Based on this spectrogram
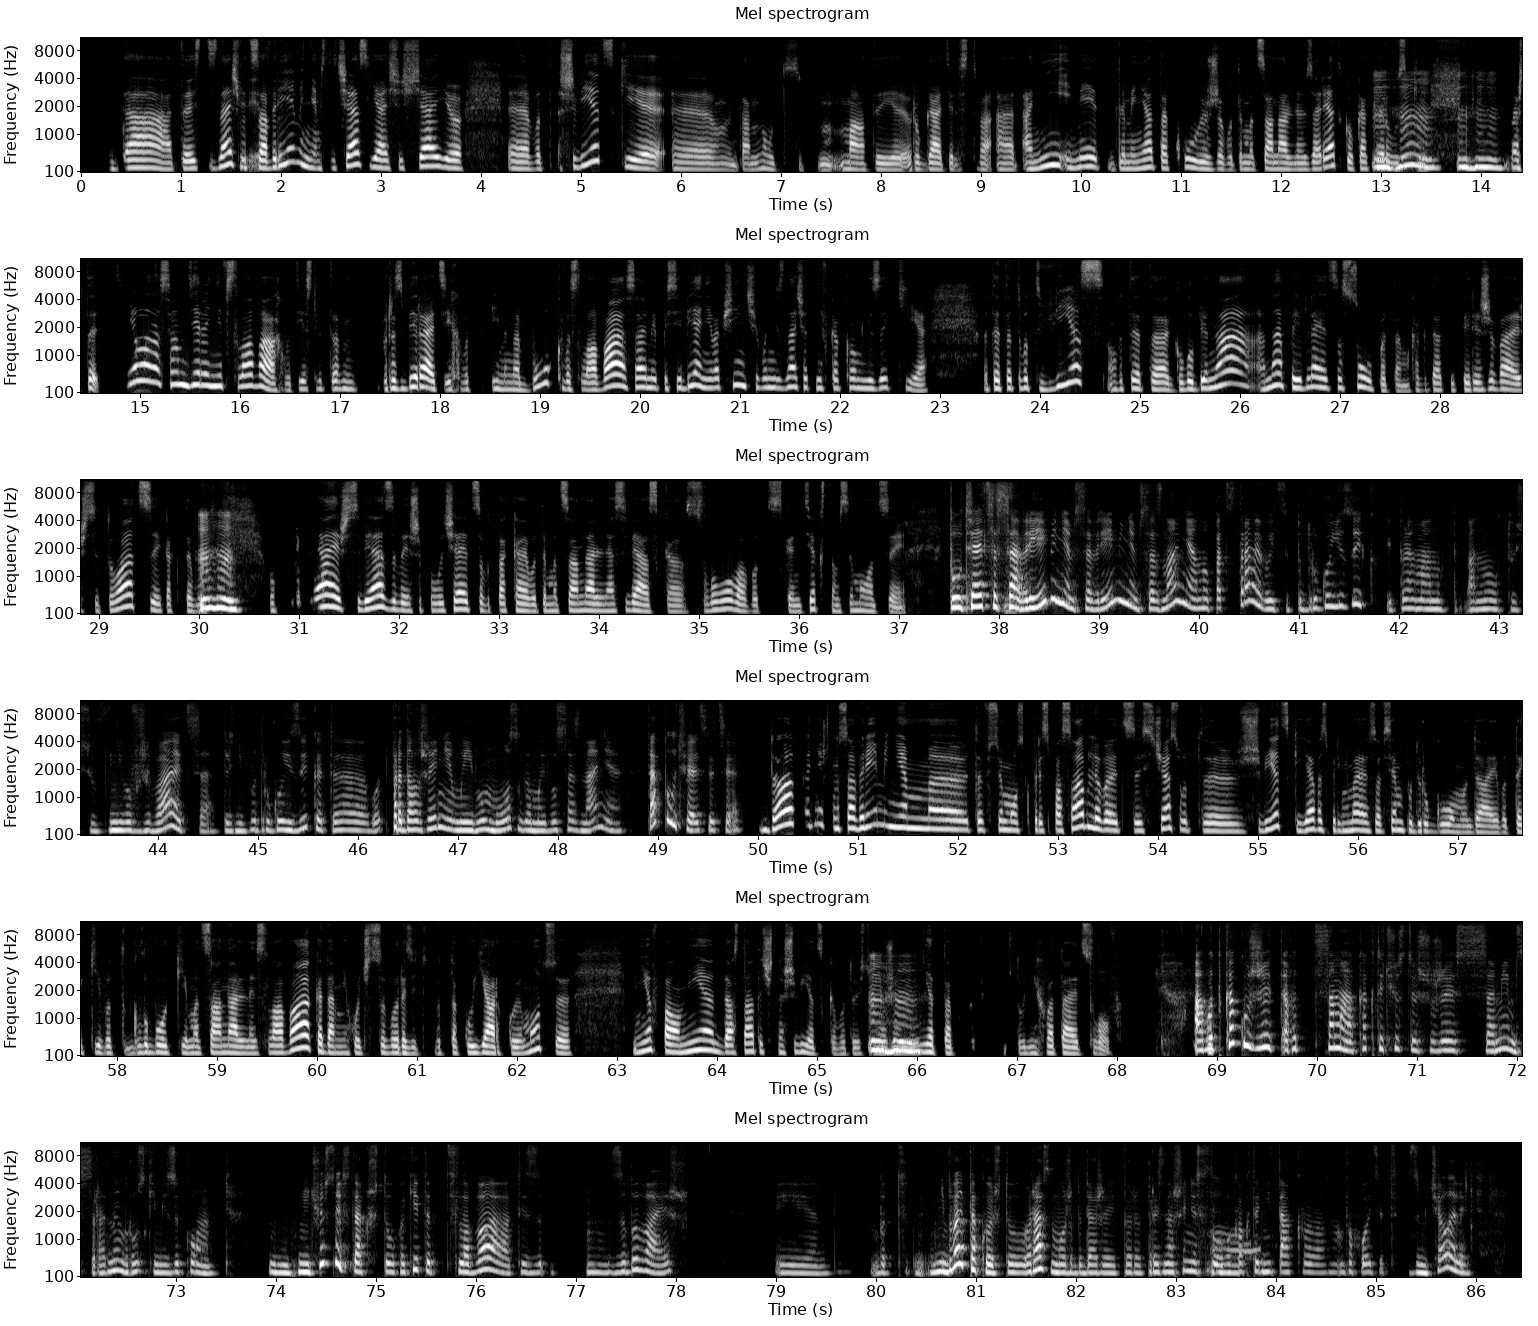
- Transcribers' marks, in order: tapping; other background noise; grunt
- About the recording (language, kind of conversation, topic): Russian, podcast, Как язык влияет на твоё самосознание?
